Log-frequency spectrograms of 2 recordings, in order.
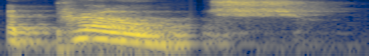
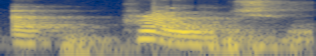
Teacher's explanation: Approach. The stress falls on pro. Okay. So always when you have a schwa, it's on unstressed syllable.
